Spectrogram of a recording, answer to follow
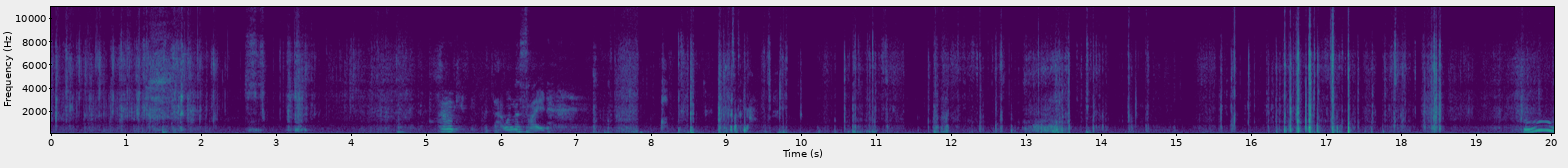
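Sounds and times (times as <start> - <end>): packing material crinkling and tearing: 0.0 - 4.6, 10.6 - 19.7.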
